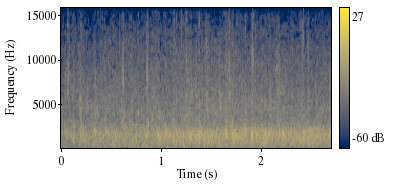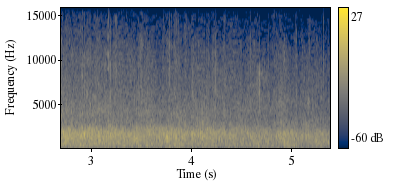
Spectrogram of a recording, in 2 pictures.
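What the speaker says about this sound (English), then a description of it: "Let's give her a huge round of applause." An audience at a youth symphony chamber music event in Sacramento gives sustained applause, a dense and even wash of clapping from many hands that holds steady throughout.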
